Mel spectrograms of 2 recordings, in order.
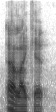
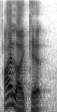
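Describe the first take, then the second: First: Said in the usual way. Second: Emphatic. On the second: Real, not acted. Repeating praise for chat.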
